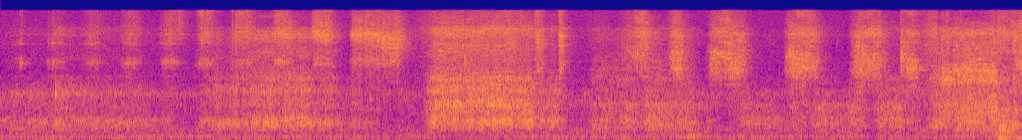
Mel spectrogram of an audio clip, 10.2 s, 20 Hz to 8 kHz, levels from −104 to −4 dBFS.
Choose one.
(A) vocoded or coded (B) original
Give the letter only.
A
